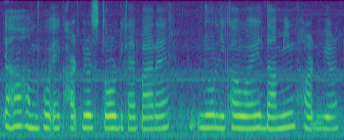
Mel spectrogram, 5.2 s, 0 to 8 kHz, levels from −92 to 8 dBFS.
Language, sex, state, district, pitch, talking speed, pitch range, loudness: Hindi, female, Arunachal Pradesh, Papum Pare, 265 Hz, 175 wpm, 255-275 Hz, -15 LUFS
